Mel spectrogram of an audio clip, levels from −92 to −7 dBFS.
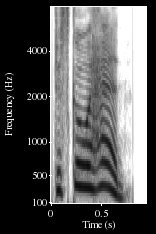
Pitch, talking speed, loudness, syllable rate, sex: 290 Hz, 190 wpm, -16 LUFS, 5.5 syllables/s, female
